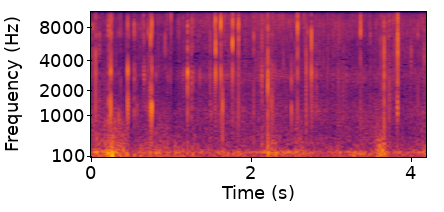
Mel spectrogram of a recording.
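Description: Red-nailed fingertips scratch and squeeze a fluffy grey-white faux fur microphone windscreen in a massaging motion. The result is a dense, crackling rustle over a heavy low rumble, scattered with sharp bright clicks and pops.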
